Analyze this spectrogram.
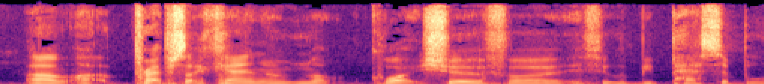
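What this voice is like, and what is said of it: Fake British Cockney-like accent. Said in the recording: “put on a fake British accent ... That's more of a Cockney. ... That's Blackpool.”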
